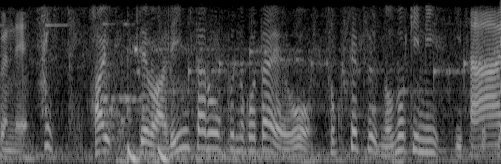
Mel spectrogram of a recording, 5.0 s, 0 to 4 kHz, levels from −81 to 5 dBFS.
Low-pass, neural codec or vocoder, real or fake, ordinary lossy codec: 3.6 kHz; none; real; Opus, 32 kbps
